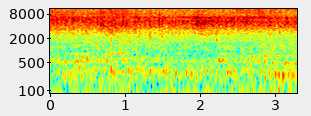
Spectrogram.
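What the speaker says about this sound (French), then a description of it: "ça pète un peu, c'est normal, c'est le fromage" Beef-and-cheese yakitori skewers frying in olive oil in a pan give a loud, continuous sizzle with fine crackle and popping from the cheese, close and unbroken.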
